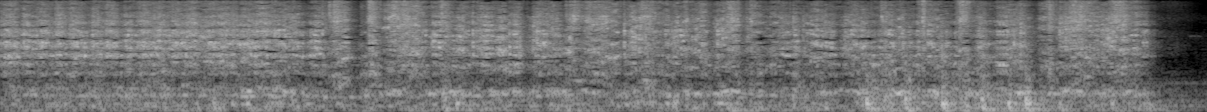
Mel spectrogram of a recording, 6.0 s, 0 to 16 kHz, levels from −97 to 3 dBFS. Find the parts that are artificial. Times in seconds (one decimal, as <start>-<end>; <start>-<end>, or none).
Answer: 0.0-1.7; 5.0-6.0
